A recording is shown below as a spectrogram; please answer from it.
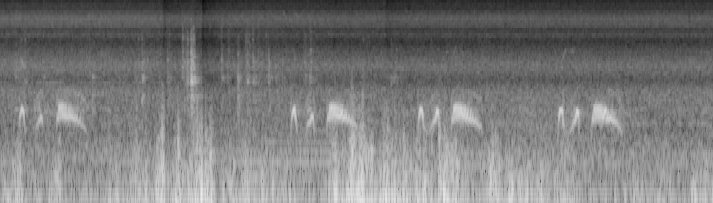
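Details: Spotted dove singing at a decoy-trapping site on a windy day, four phrases roughly every one and a half seconds, each two short coos then a longer falling coo. Wind rumble and a brief knock are also heard.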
